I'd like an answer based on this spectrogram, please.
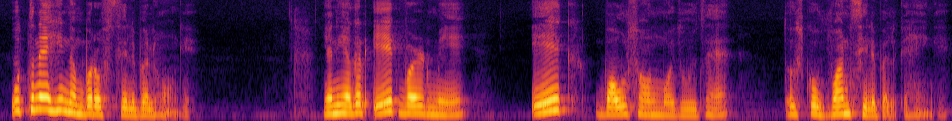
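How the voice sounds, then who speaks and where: A woman teaching a phonology lesson, slowly and deliberately spelling out words letter by letter and sounding them out for the class. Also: fairly low pitch, dark tone. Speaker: English teacher. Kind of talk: explaining a phonology lesson, mixing Hindi and English.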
